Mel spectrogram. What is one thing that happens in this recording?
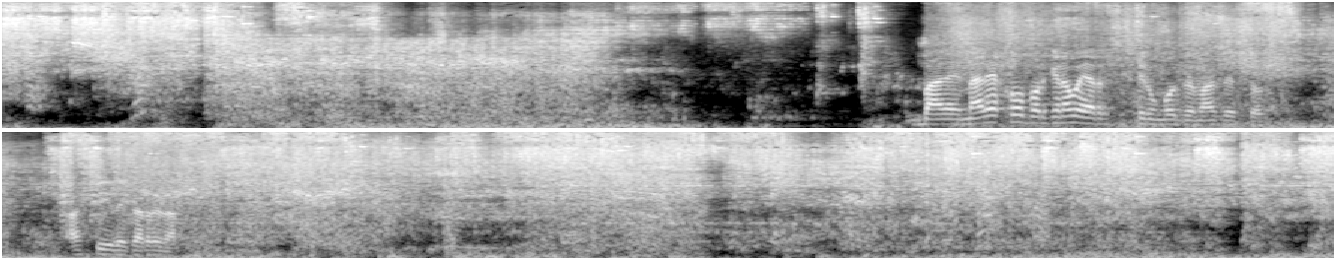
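Fiery blasts burst with a roar.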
